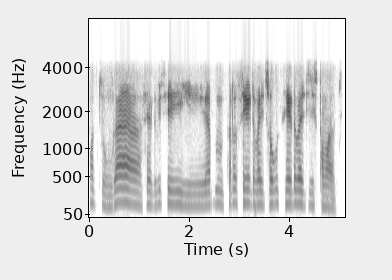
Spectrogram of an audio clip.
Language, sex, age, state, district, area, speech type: Odia, male, 18-30, Odisha, Jagatsinghpur, rural, conversation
